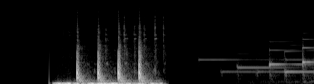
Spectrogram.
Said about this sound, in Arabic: من طرق الباب؟ صديقي طرق الباب.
